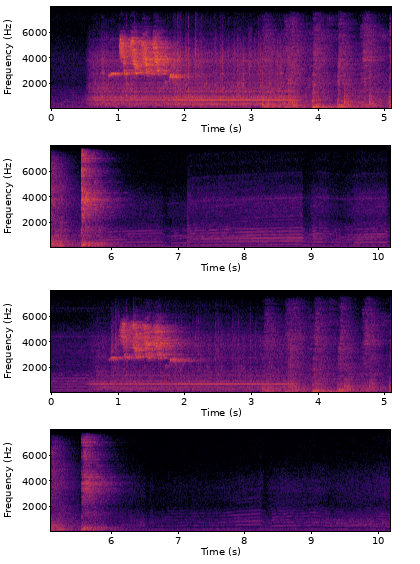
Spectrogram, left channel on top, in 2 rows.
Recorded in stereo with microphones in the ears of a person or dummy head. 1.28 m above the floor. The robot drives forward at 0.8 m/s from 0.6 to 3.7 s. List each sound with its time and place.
0.9 s a bird: 60° left (ahead or behind), 1.3 m; by 1.9 s 40° left (ahead or behind), 1.6 m
3.2 s running footsteps: 65° left (ahead or behind), 3.5 m; by 5.3 s 50° left (ahead or behind), 4.5 m
5.5 s a clunk: 65° left (ahead or behind), 1.4 m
